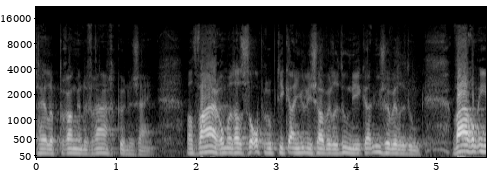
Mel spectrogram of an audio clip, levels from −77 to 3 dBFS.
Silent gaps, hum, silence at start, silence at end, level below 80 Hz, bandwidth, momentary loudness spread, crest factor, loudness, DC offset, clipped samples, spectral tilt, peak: none; none; 0 s; 0 s; -52 dBFS; 13.5 kHz; 17 LU; 14 dB; -19 LUFS; under 0.1%; under 0.1%; -6.5 dB/octave; -4 dBFS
